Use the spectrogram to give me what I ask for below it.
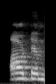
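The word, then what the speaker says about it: autumn: अब यहां पे ये देखें ऑटम ए यू टी यू एम एन एन यहां पे राइट तो होगा लेकिन इसकी प्रोनाउंसिएशन नहीं होती ऑटम रीड होगा ऑटम इसी तरह रैप डब्ल्यू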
